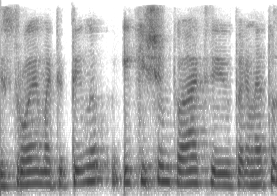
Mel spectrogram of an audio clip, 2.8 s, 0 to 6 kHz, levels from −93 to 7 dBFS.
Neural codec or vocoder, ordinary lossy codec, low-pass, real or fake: none; AAC, 24 kbps; 5.4 kHz; real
